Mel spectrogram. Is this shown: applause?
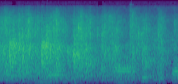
yes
